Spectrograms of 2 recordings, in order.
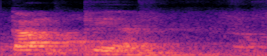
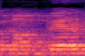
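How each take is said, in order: First: compare broken slowly into कं and pair; two separate beats in compare; split in two. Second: Said in the usual way. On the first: Shown as a demonstration. Teacher showing syllables to students, compare split in two. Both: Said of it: "दोबारा बोलेगा ये compare".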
